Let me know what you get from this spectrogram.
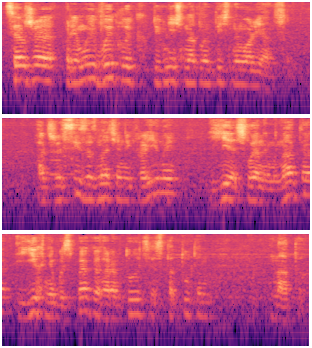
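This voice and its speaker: Panelist reading formal remarks: a man with a somewhat high voice and a measured, official delivery, caught from across the room. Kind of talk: formal prepared statement at a panel discussion. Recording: distant mic with faint room noise.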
